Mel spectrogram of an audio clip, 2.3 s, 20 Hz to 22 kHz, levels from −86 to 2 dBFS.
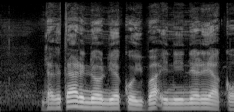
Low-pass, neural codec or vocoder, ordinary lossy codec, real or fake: none; none; none; real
